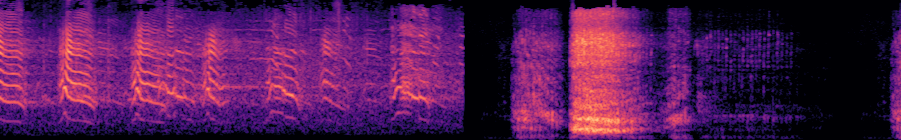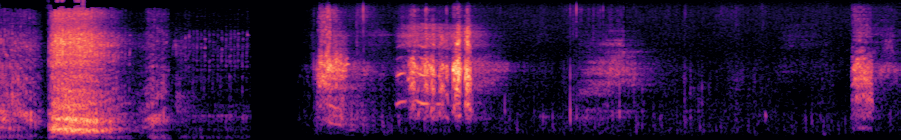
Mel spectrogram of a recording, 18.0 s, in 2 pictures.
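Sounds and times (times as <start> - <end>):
tiger roaring: 5.1 - 8.0, 8.9 - 11.4.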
